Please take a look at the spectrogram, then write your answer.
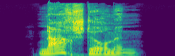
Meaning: to rush after
- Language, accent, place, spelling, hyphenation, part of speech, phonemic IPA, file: German, Germany, Berlin, nachstürmen, nach‧stür‧men, verb, /ˈnaːxˌʃtʏʁmən/, De-nachstürmen.ogg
